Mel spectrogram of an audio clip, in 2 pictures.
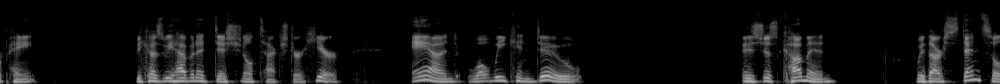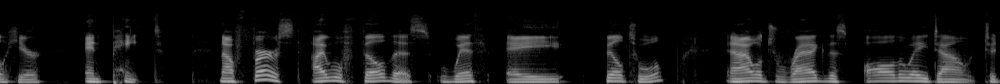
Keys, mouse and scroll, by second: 0.5 click, 0.8 middle click, 0.9 middle click, 1.4 middle click, 6.2 middle click, 6.5-7.3 scroll, 12.3 middle click, 15.8 click, 18.4 click.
